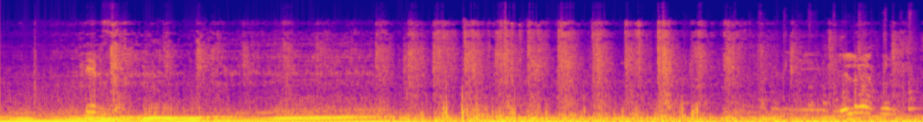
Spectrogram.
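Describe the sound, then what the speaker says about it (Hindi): A car engine hums and revs while the vehicle jolts along a bumpy road near the line of control in Kashmir, with rattling and clatter from the rough ride, loud and close throughout. "हिल रहा है, फुल डांस कर रही है गाड़ी।"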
